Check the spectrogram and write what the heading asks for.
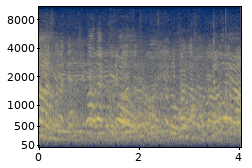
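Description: Several raised voices of football players shouting and calling out over one another, with no clear words.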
